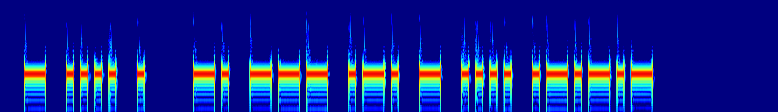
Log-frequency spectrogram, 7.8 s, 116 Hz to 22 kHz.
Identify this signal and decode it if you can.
Morse code, heard as a keyed tone, about 17 wpm, 700 Hz. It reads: THE NORTH.
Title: Sentences from Top 1000 Words - Review Part 1 - 17wpm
